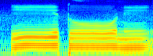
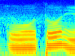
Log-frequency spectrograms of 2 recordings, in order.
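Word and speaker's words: ائْتُونِي: Ini tidak ada mad badal, tetapi jika kita memulai dari ayat ini maka membacanya adalah ituni bikulli sahirin alim. Ituni ya, bukan utuni ya, tapi ituni ya.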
